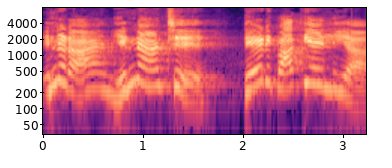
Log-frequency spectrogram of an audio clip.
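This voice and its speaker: A man's voice: extremely high pitch, expressive, unhurried, bright, forceful tone, muffled recording, heavily acted. A man playing a loyal friend and coworker who reassures his grieving buddy in a brotherly way. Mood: concerned.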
